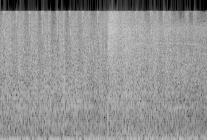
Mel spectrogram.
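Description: A heavy energy weapon fires a long, roaring blast.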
